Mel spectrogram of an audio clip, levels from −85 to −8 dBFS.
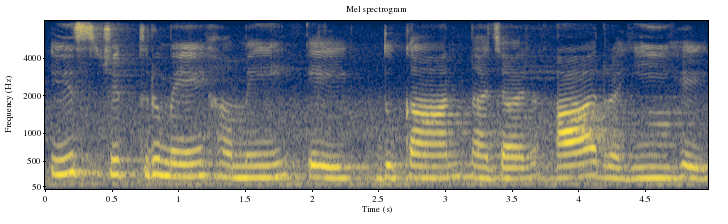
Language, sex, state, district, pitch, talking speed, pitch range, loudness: Hindi, female, Madhya Pradesh, Dhar, 210 Hz, 120 wpm, 200-235 Hz, -16 LUFS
